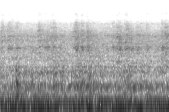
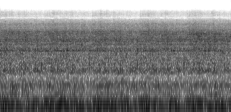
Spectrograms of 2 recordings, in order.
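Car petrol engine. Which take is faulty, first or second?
second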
